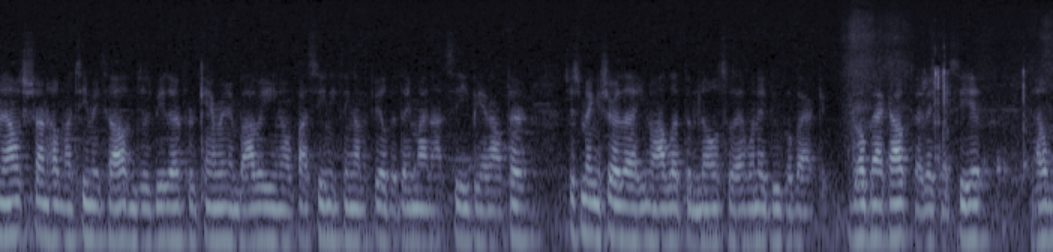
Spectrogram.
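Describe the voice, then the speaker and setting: Young guy football player, quick and even, noisy presser. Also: medium pitch. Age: about twenty. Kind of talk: post-game press conference answers. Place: indoor press room, seated before a banner. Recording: clearly noisy room.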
